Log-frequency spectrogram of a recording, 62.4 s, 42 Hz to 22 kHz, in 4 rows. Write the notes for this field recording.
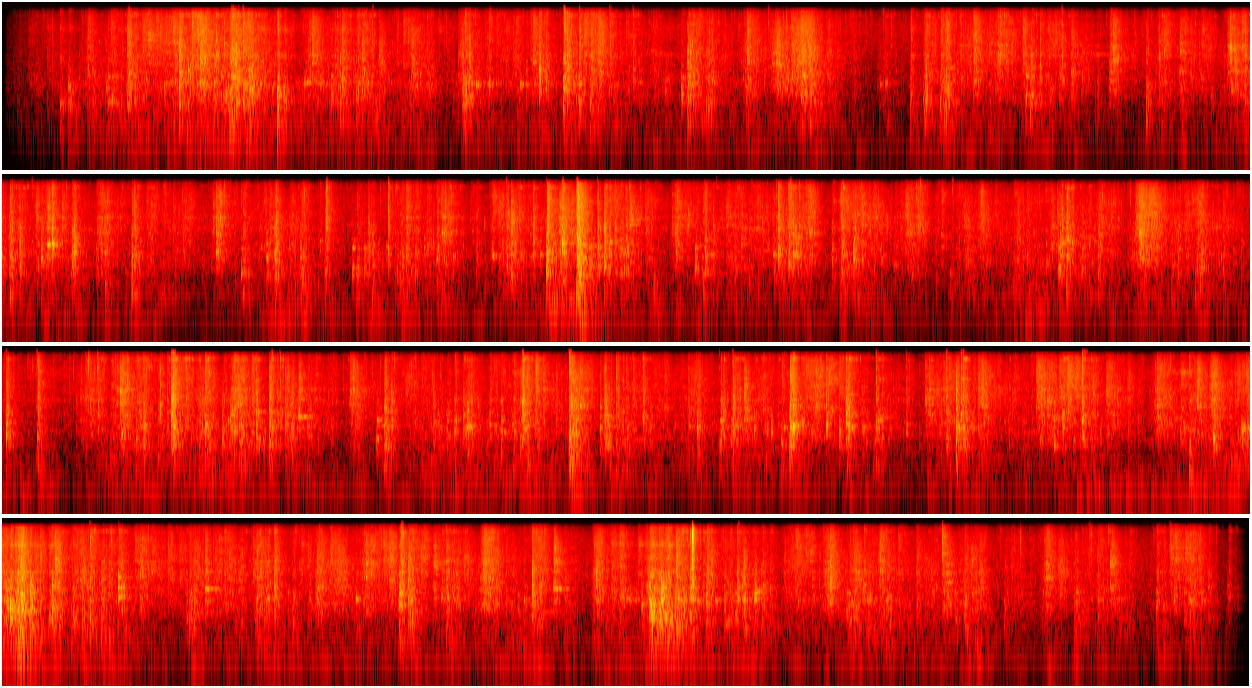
Bowling machine room at Le Colisée. ORTF recording with Sony D100, sound posted by Katarzyna Trzeciak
